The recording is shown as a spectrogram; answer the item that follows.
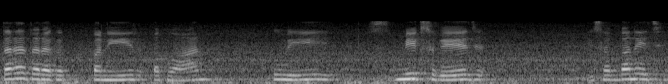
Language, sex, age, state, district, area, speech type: Maithili, female, 45-60, Bihar, Purnia, urban, spontaneous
